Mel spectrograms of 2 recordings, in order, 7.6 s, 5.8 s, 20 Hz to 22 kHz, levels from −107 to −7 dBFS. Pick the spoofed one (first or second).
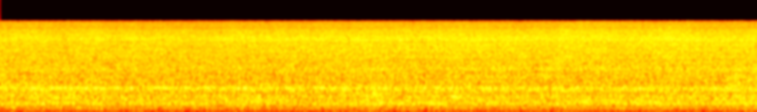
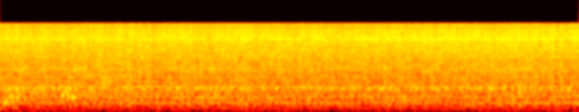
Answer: second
